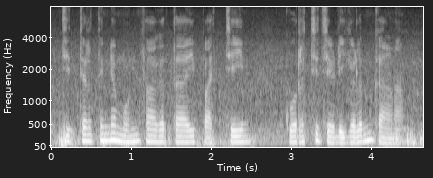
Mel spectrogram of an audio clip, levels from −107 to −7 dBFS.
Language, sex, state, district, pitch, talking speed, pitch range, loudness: Malayalam, male, Kerala, Kollam, 125 Hz, 75 wpm, 115-135 Hz, -15 LUFS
